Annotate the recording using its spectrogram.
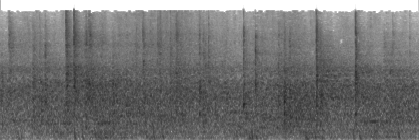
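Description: Ice hockey play: a steady scraping of skate blades on the ice, broken by irregular sharp clacks of sticks and puck.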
